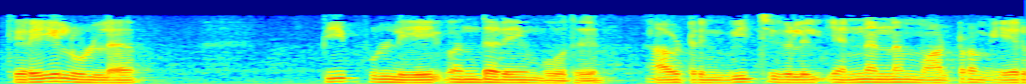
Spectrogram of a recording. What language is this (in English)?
Tamil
